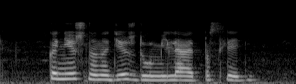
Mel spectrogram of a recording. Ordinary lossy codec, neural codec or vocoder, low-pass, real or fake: none; none; 7.2 kHz; real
